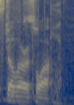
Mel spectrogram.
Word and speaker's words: Stella Artois: It's Stella Artois.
